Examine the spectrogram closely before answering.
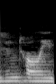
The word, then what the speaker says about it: Giutoli: So it's Giutoli, like Okay. the month June. Giutoli. Giutoli. Now, if you're in Italy, it's Giuntoli, but we're not. So you don't just walk around introducing yourself as Giutoli?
